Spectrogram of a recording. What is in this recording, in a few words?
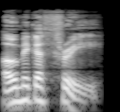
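"omega-3", English, British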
